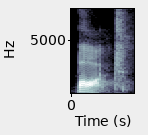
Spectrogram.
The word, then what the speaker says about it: bought: in it we can pronounce o-u-g-h like an ah and notice there's no g in that so the g is a silent letter so let's look at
